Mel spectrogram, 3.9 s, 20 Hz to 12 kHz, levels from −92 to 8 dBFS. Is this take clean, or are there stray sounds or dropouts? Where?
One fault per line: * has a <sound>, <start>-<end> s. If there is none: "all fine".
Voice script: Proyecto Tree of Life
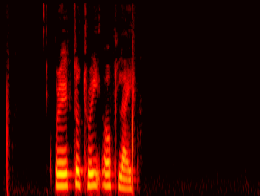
all fine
